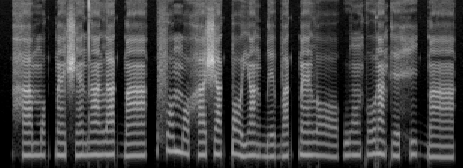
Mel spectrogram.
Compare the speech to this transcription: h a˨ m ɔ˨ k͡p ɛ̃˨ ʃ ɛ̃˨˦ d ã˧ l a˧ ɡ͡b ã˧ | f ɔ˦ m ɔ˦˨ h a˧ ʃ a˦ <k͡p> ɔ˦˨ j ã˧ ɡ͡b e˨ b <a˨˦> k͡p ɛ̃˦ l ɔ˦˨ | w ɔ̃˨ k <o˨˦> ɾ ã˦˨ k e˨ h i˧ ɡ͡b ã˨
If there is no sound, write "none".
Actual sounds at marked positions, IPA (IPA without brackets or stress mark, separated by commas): k͡p, a˨˦, o˨˦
